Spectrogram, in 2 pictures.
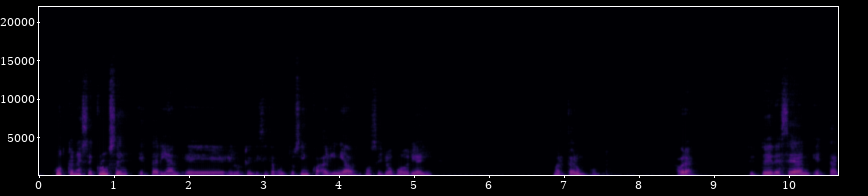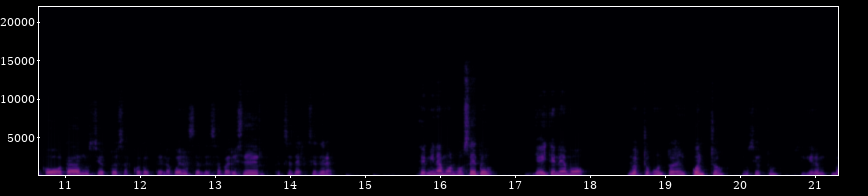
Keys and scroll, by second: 9.4 Escape, 12.2 BackSpace.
